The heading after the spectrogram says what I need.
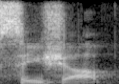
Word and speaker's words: C#: It's pronounced C#, and that's why I keep saying C#. It's interesting we have that It on the looks slide. like C pound is why.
